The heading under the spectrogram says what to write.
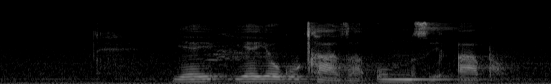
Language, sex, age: Xhosa, male, 26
